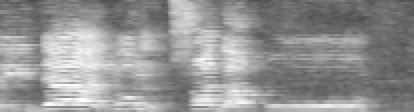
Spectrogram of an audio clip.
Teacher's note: suara nun mati di sini disamarkan tidak dibaca terang tidak dibaca izhar atau tidak tidak didengungkan minta pihak atau minta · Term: ikhfa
